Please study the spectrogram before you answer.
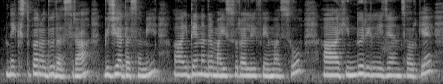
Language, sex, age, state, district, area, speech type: Kannada, female, 18-30, Karnataka, Tumkur, urban, spontaneous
